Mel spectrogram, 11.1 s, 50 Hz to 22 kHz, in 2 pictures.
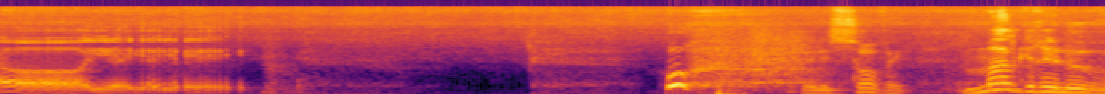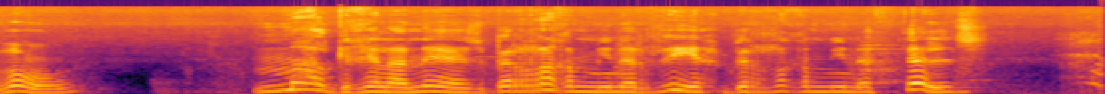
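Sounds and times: person breathy exclamation: 0:03.3 - 0:03.8
breath thump on microphone: 0:03.5 - 0:04.0.

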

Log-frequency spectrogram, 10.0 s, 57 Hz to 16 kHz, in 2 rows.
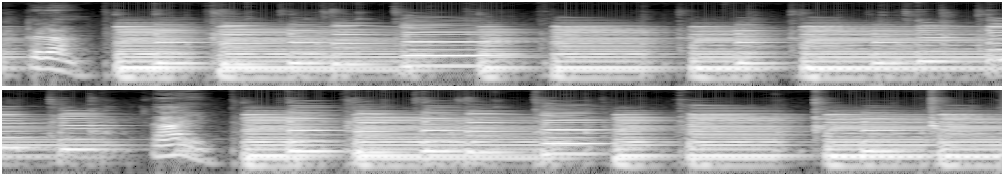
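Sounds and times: piano chord accompaniment: 0:00.0 - 0:10.0.

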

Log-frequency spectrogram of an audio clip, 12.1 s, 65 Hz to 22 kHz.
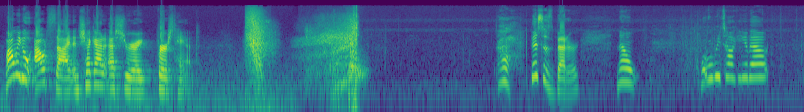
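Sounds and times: whoosh transition swishes: 0:03.7 - 0:05.6.

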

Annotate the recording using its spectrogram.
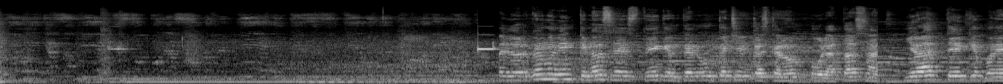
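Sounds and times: microwave oven humming: 0:00.8 - 0:05.1
short electronic beep: 0:04.8 - 0:05.1.

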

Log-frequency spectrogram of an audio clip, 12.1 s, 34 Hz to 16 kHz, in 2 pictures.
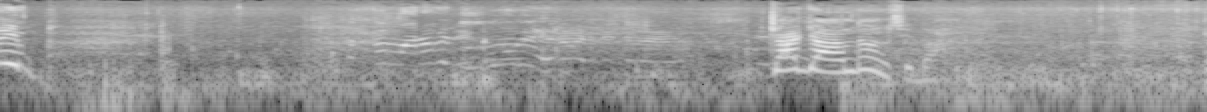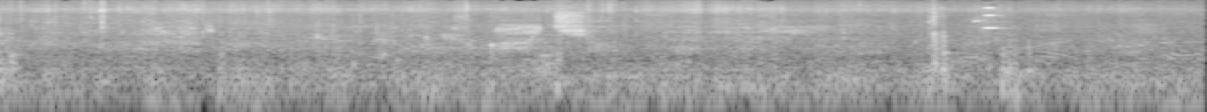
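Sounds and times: water washing around boat: 0:00.0 - 0:12.0
wind rumbling on microphone: 0:00.0 - 0:12.0.

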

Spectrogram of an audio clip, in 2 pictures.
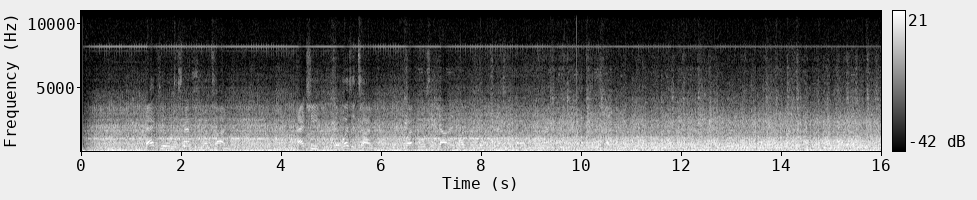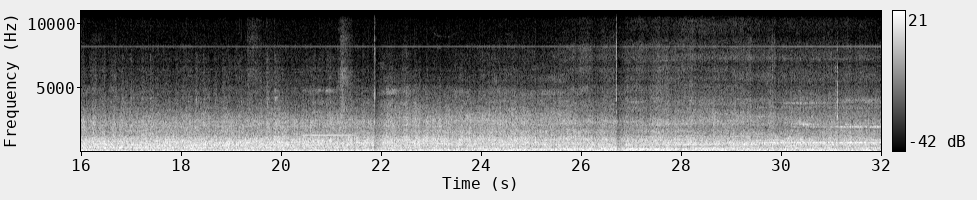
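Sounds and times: train wheels rumbling on steel track: 0:00.0 - 0:32.0.

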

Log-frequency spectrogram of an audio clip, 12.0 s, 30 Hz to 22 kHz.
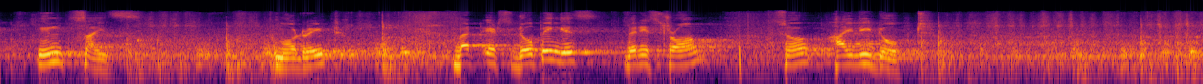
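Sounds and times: chalk scratching on chalkboard: 0:00.0 - 0:04.6, 0:08.7 - 0:12.0.

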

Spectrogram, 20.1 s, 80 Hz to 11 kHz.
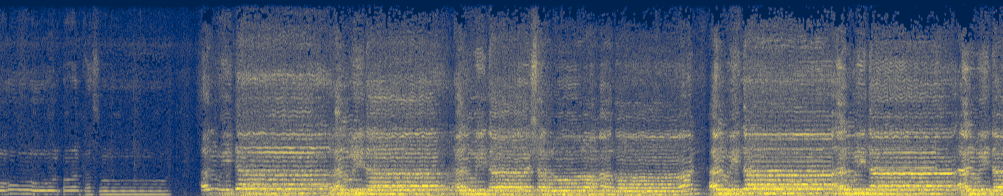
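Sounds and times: male voices chanting: 0:04.0 - 0:20.0.

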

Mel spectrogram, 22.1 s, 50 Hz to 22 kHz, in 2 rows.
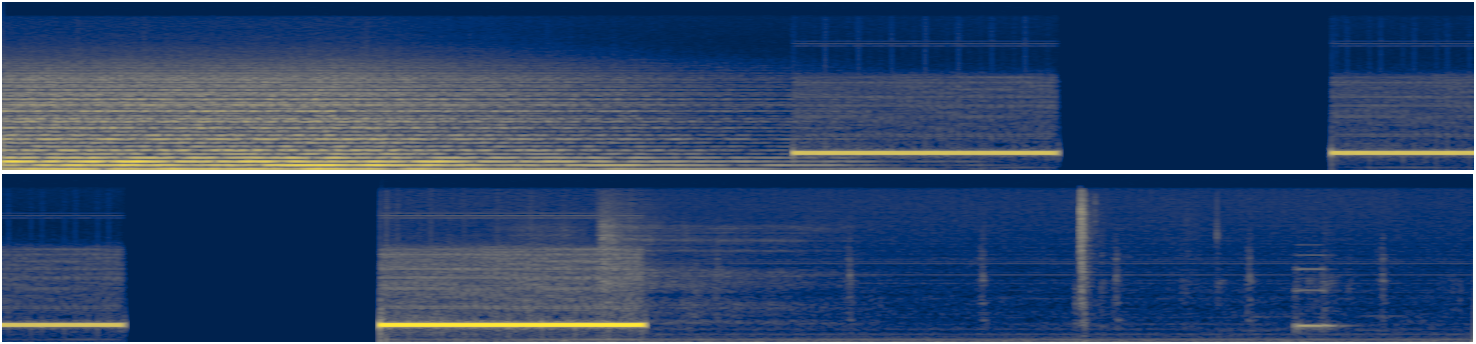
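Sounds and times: telephone ringing tone: 0:05.9 - 0:08.0, 0:10.0 - 0:12.0, 0:13.9 - 0:15.9.

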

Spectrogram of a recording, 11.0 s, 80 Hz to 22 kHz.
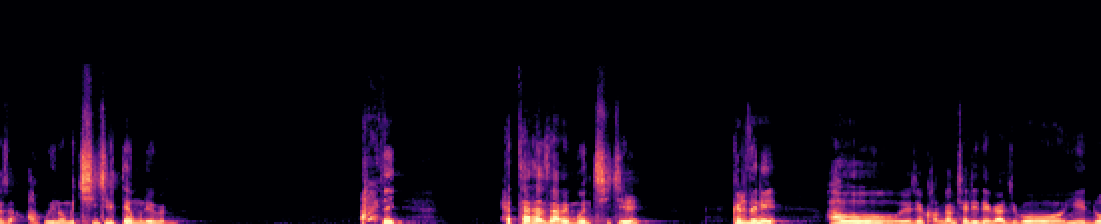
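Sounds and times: man clearing his throat: 0:03.6 - 0:04.2.

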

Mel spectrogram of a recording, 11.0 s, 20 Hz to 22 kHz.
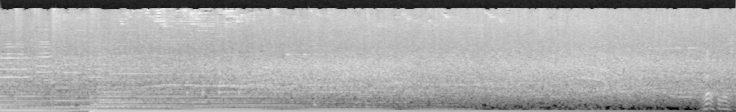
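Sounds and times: live pop ballad chord: 0:00.0 - 0:09.6
audience applause: 0:00.6 - 0:11.0.

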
